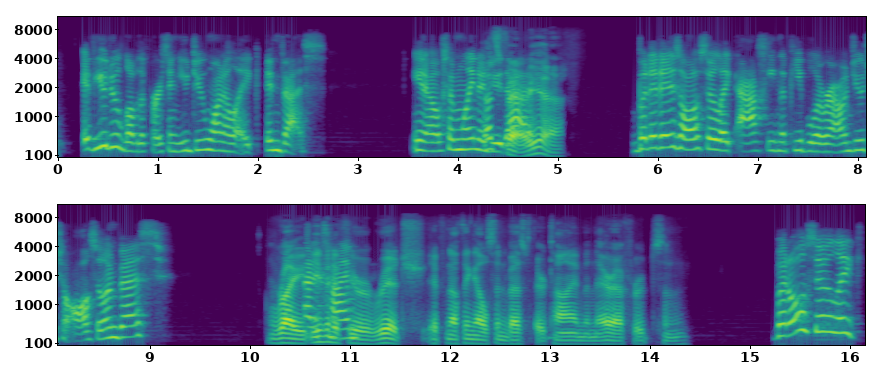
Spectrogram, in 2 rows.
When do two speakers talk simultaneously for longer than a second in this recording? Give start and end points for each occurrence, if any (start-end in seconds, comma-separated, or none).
none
